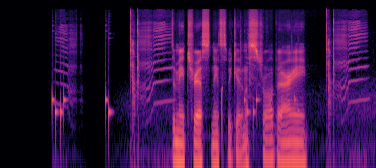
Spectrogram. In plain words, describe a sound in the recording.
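Short chiming clicks sound as a game menu opens and closes.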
